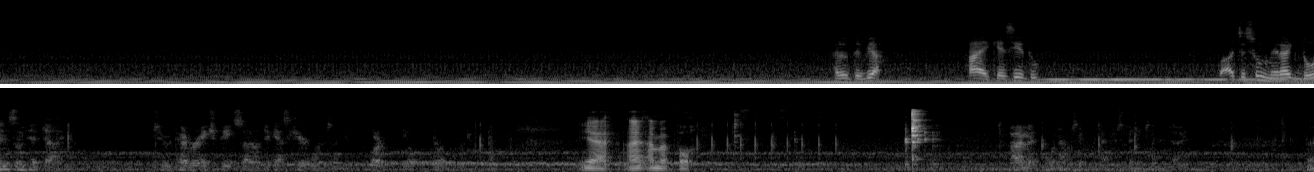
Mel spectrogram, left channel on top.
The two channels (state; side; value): different; both; correlation -0.01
